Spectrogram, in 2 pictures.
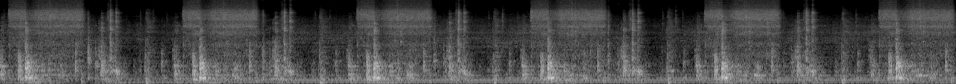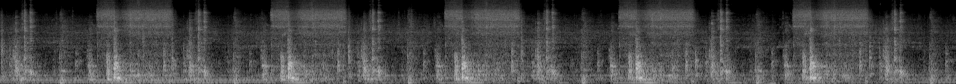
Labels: Is the noise produced by a human being?
no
